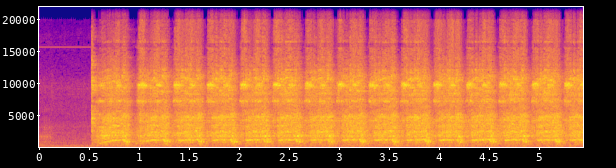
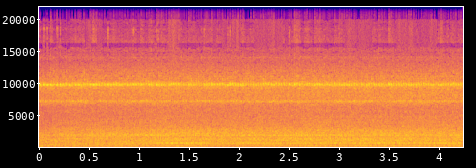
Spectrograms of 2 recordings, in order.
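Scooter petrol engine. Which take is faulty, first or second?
first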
